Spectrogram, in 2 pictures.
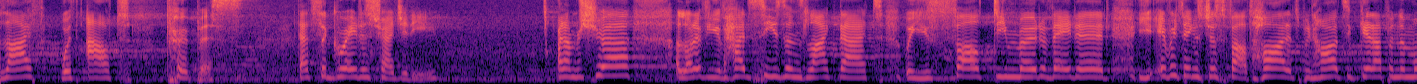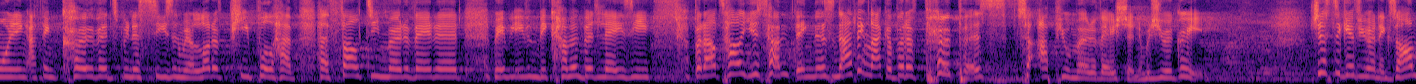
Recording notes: Recorded live on Sunday the 3rd April 2022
